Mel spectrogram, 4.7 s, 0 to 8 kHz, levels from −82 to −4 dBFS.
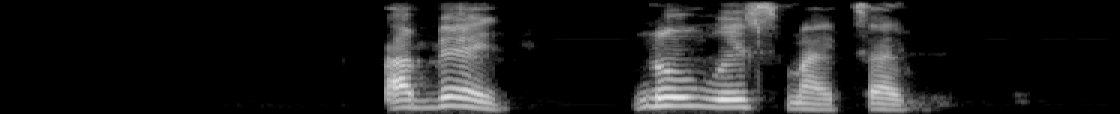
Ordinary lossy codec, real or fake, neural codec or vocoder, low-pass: Opus, 64 kbps; fake; vocoder, 22.05 kHz, 80 mel bands, HiFi-GAN; 7.2 kHz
